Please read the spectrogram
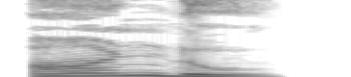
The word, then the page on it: ಆಂಡು: āṇḍu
